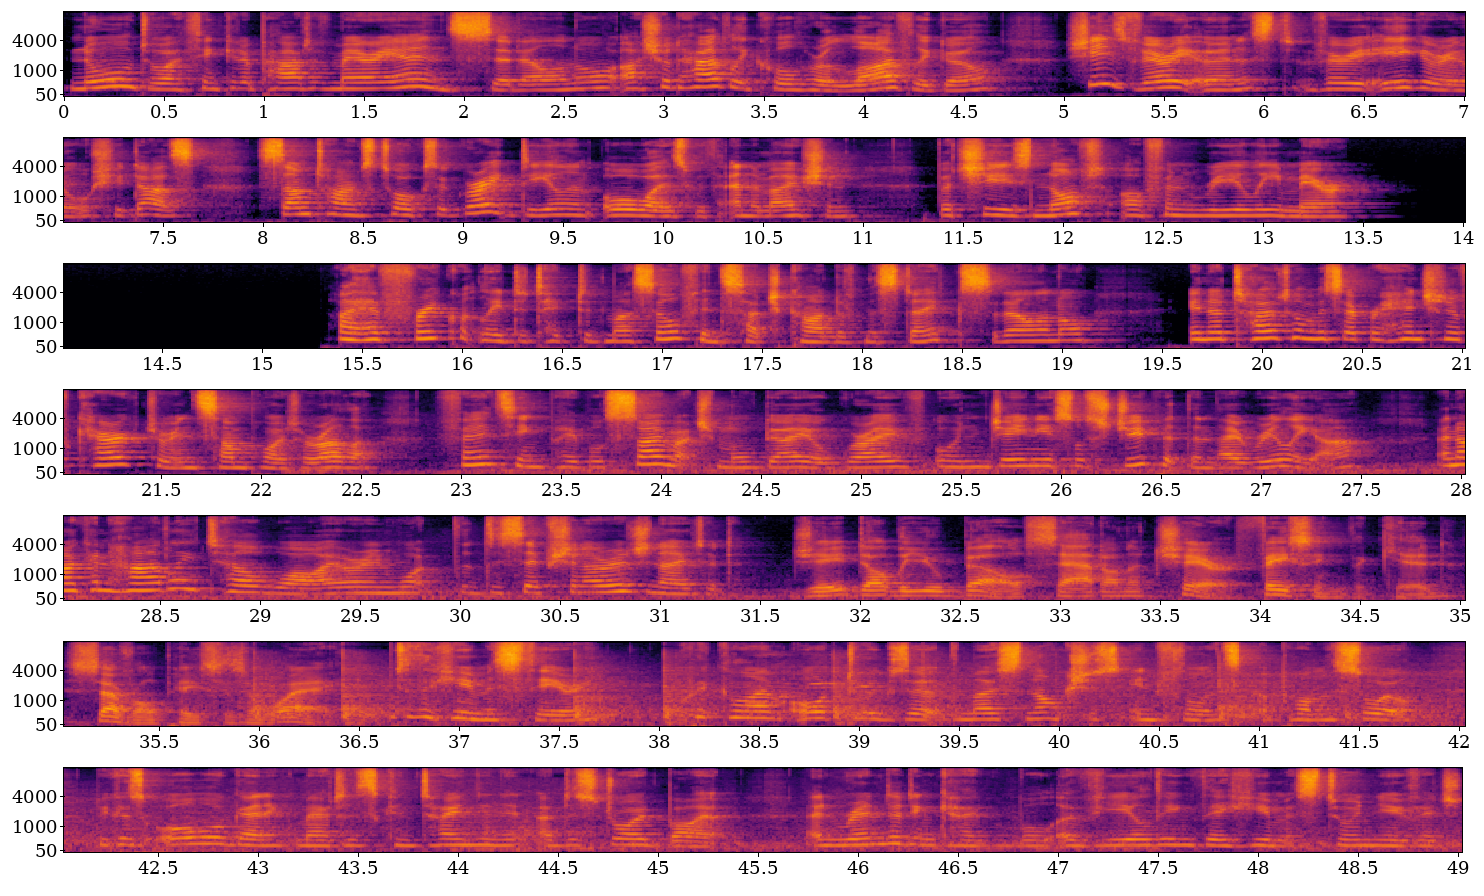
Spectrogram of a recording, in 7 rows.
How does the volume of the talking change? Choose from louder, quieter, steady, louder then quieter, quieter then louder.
steady.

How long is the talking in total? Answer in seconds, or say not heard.
47 s.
